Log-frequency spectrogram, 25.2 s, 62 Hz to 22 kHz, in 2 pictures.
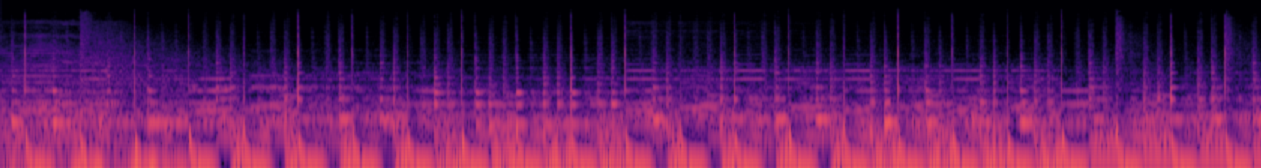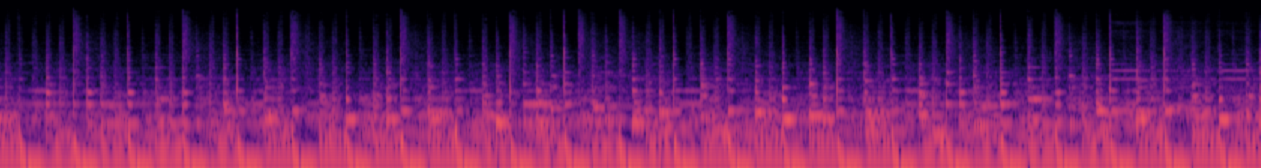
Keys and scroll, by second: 12.7 space, 15.9 space, 17.6 space.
